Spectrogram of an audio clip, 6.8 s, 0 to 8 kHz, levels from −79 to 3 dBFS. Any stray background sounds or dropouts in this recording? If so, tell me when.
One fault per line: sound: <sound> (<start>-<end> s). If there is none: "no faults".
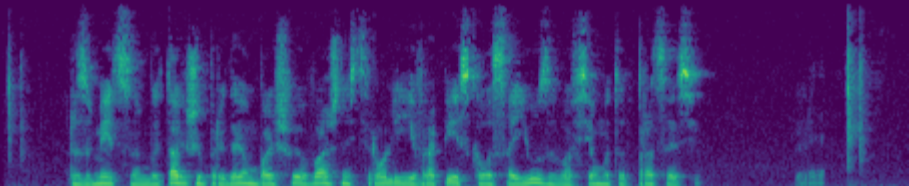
sound: laugh (6.0-6.2 s)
